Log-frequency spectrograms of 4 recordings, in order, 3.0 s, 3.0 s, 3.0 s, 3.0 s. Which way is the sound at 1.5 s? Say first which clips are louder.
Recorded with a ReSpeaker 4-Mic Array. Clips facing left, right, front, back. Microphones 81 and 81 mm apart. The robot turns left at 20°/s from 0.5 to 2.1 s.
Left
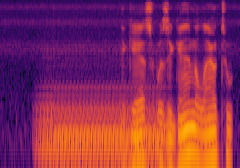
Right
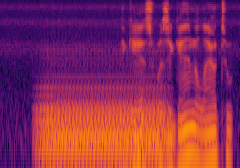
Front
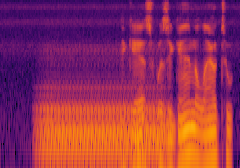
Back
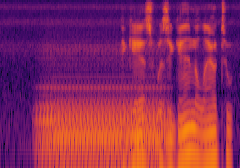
Left 1 dB, front 5 dB; 60° left.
